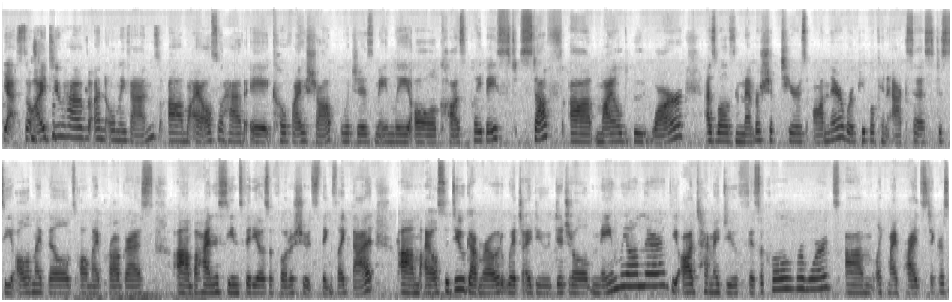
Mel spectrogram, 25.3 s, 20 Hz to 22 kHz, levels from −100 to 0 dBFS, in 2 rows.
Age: 20-39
